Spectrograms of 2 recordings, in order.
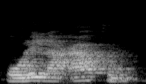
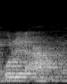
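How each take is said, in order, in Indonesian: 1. Kata terakhir berakhir dengan vokal u pendek. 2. Kata terakhir berakhir secara tiba-tiba pada bunyi f. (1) "secara ilmu tajwid yang benar gini" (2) "ada yang salah baca. Bacanya gini"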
